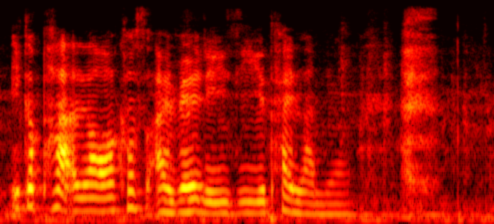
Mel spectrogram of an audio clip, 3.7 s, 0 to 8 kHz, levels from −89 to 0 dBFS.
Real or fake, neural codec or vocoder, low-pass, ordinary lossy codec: fake; codec, 16 kHz, 16 kbps, FreqCodec, smaller model; 7.2 kHz; none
